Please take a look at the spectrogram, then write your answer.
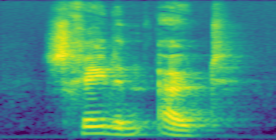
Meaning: inflection of uitscheiden: 1. plural past indicative 2. plural past subjunctive
- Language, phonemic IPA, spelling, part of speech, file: Dutch, /ˌsxeːdə(n)ˈœy̯t/, scheden uit, verb, Nl-scheden uit.ogg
